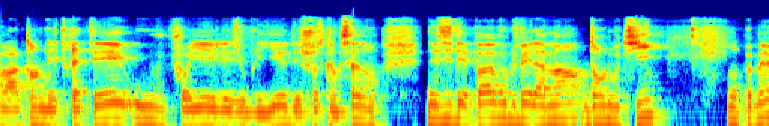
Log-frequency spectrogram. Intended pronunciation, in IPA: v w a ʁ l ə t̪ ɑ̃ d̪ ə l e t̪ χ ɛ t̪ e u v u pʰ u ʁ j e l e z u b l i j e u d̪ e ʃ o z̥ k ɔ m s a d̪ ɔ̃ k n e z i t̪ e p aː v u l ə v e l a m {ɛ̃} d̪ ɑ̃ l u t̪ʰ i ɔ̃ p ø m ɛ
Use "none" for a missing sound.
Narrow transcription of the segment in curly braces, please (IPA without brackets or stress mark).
ɛ̃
